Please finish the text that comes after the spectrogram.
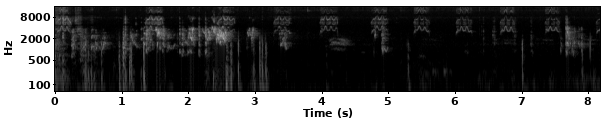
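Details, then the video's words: Chirping budgies give a lively burst of twittering, squeaky warbled notes for about three seconds, then trail off into sparse, faint clicks and short high chirps spaced through a quiet background. "Budgies Chirping Sounds | Budgie Bird chirping sound | Budgie beautiful voice"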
